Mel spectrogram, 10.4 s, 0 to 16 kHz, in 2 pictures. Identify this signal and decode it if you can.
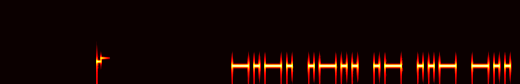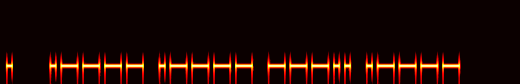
Morse code, heard as a keyed tone, about 22 wpm, 700 Hz. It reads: CLAUDE 1181
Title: CWT Exchange 22wpm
